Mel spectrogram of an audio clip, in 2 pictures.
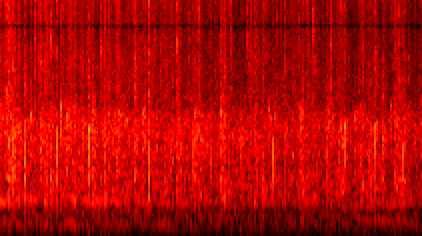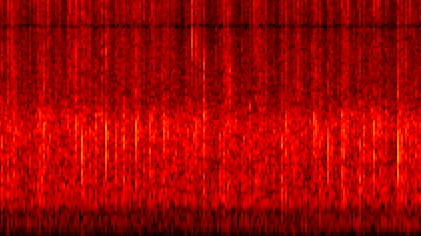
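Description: Large stadium crowd applauding, a dense steady clapping of many hands.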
